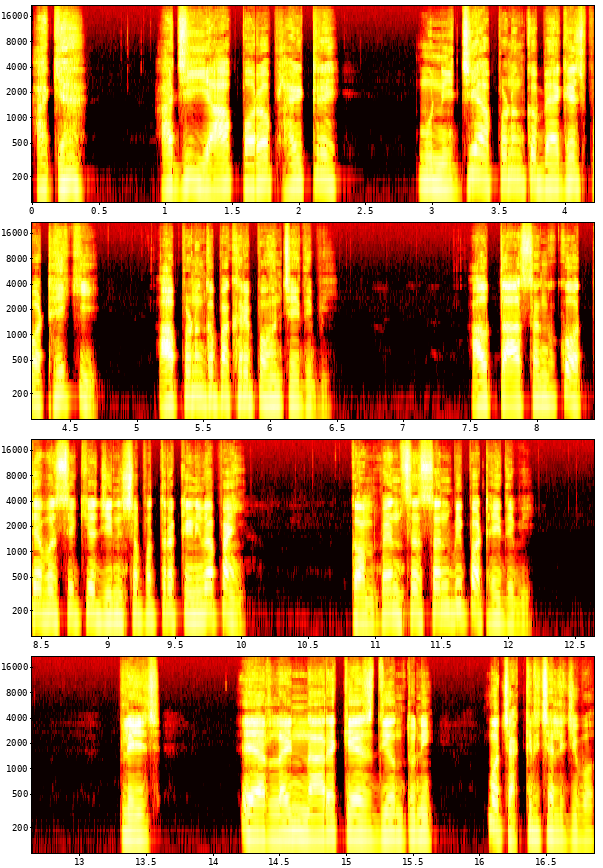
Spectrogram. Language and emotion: Odia, fearful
